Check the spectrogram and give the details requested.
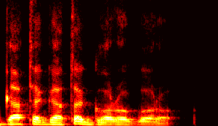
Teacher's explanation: in mere reduplications of roots beginning with G as gata gata goro goro, it is not nasalized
